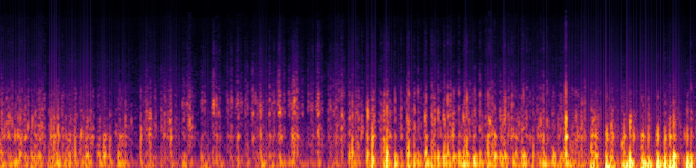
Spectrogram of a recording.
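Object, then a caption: Foam microphone windscreen. Fingertips of both hands tap rapidly on the black foam windscreen of a desk microphone, producing a dense, continuous stream of muffled, boomy thumps. Nearly all the sound sits in the deep low end, and each tap dies away almost instantly.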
